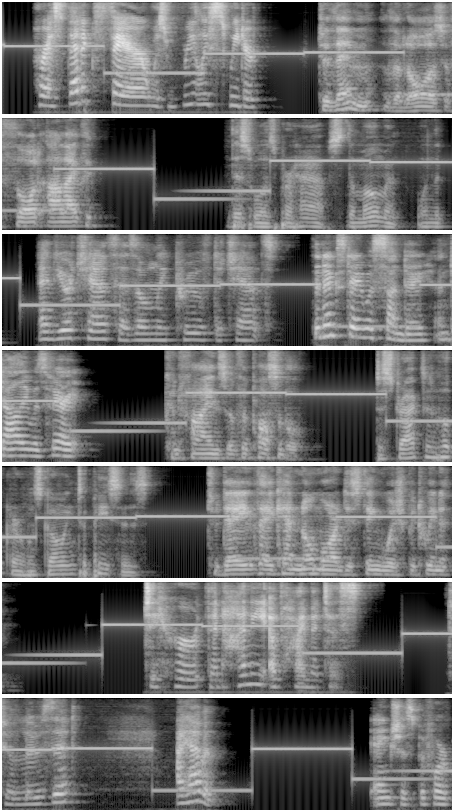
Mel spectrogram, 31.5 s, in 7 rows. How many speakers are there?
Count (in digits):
5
